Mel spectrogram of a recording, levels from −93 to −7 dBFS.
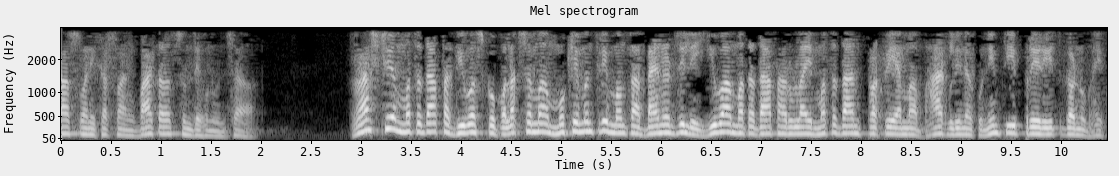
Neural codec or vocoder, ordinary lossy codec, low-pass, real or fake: none; MP3, 24 kbps; 3.6 kHz; real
